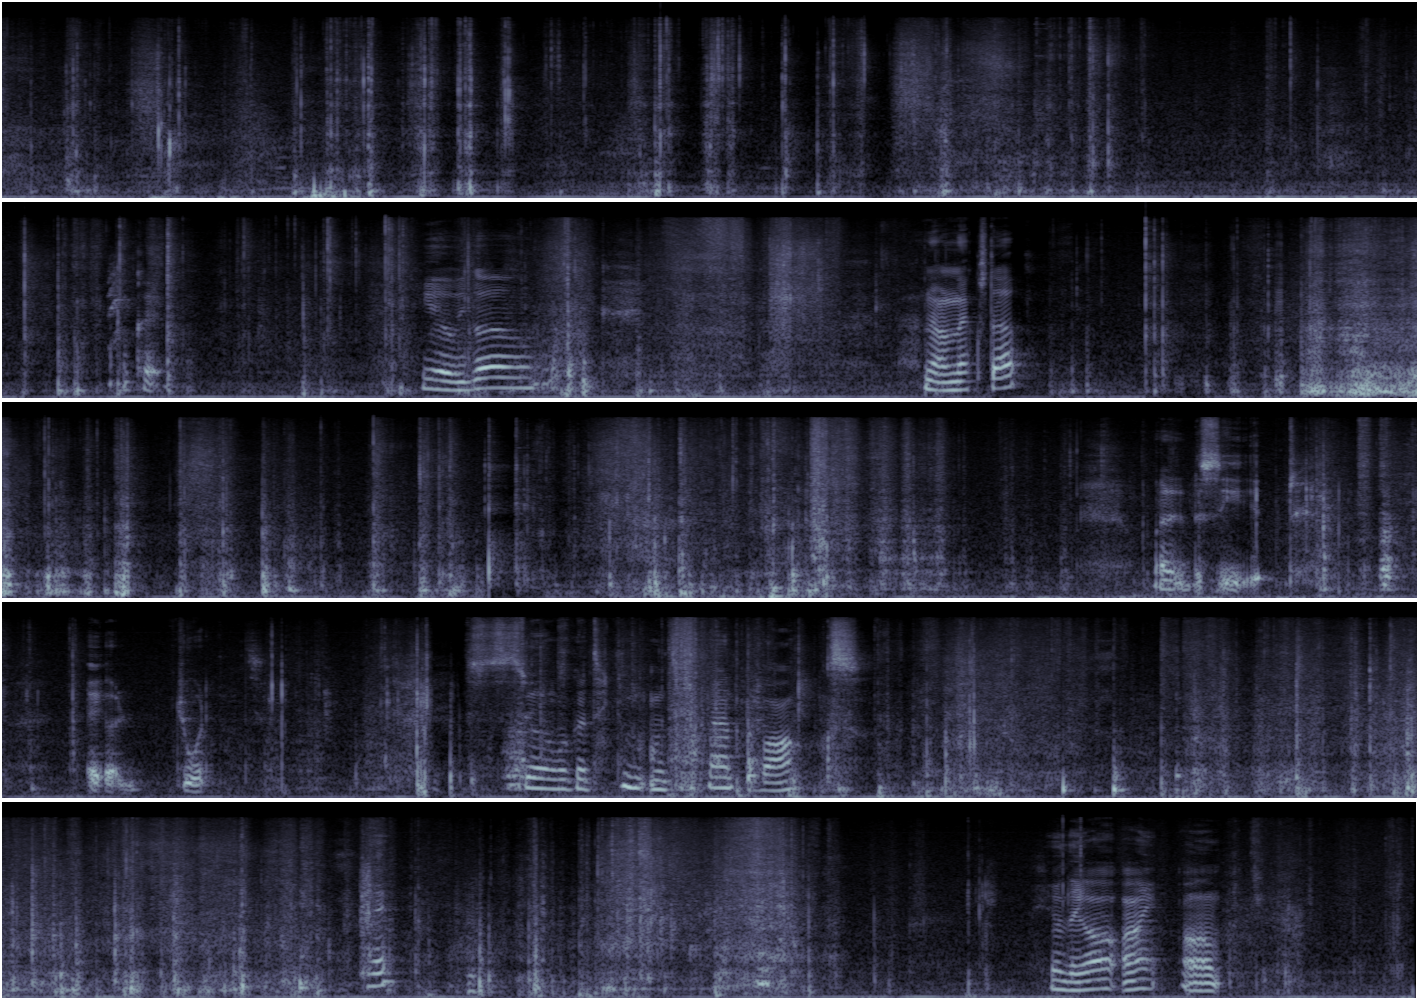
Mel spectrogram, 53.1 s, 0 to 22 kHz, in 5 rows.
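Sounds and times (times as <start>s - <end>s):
cardboard box scraping and rustling: 20.0s - 23.6s, 25.5s - 28.9s, 35.4s - 37.7s, 38.4s - 48.8s.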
